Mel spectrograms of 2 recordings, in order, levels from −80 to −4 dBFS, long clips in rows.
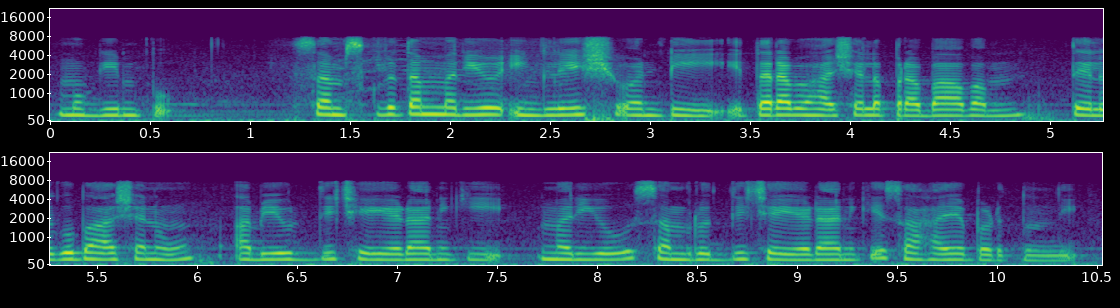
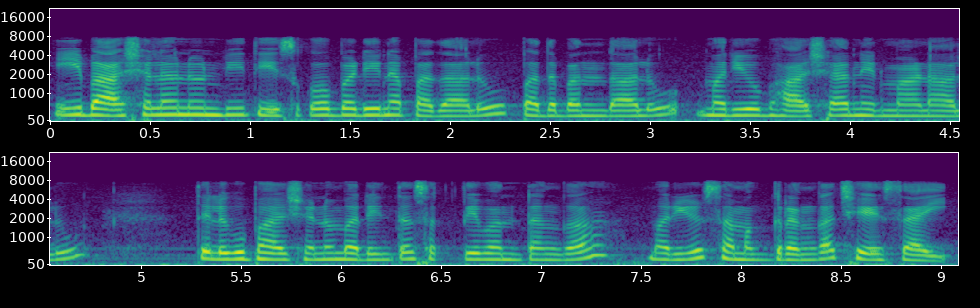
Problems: none marked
